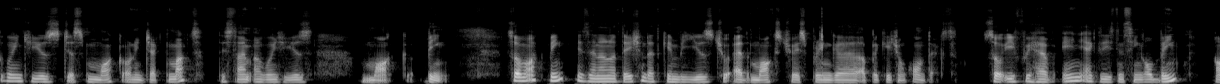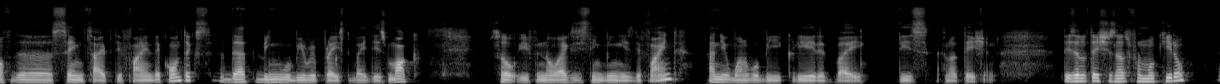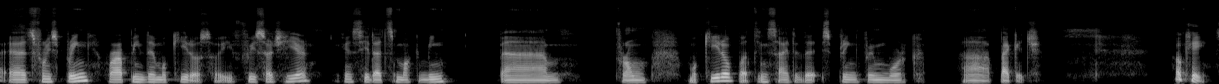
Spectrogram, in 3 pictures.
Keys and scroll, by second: 3.9 Return.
